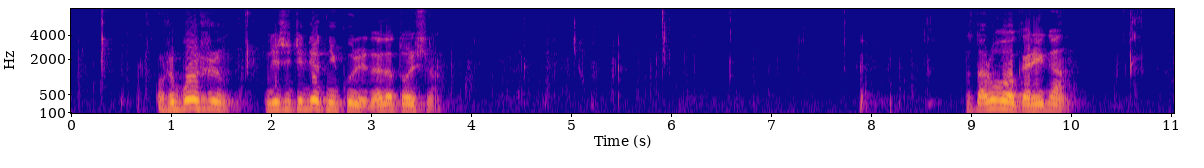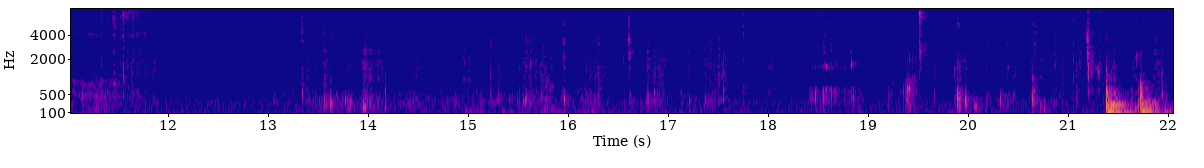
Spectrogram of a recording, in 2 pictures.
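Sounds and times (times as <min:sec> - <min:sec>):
person chewing crunchy bar: 0:00.0 - 0:00.9, 0:03.7 - 0:08.8, 0:10.4 - 0:12.2, 0:13.2 - 0:22.0.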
